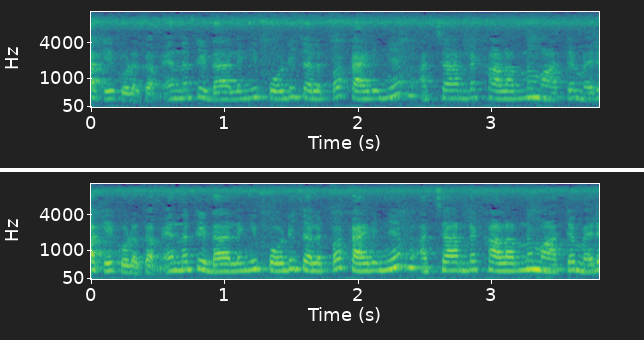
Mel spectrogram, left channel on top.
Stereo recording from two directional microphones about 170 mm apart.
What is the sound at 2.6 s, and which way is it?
Speech, 35° right (ahead or behind).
